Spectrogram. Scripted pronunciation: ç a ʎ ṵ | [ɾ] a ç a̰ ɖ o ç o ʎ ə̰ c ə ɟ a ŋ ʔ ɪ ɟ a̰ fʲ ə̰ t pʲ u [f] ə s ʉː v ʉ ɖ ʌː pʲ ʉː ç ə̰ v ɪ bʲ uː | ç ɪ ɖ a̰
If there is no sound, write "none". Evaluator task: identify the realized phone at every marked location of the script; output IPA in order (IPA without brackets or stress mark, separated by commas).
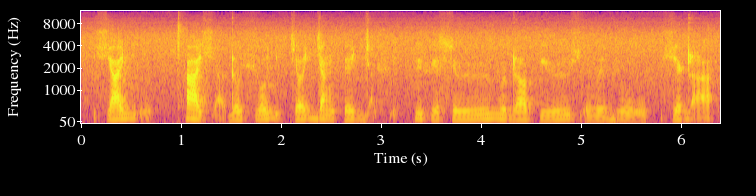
t̪ʰ, fʲ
